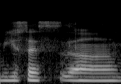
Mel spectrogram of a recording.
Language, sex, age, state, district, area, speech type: Kashmiri, female, 30-45, Jammu and Kashmir, Budgam, rural, spontaneous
